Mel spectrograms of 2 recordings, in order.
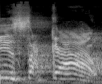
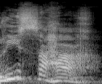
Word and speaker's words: Issacar: Então, a tribo de Issacar, ou Issahar, como é a pronúncia hebraica.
